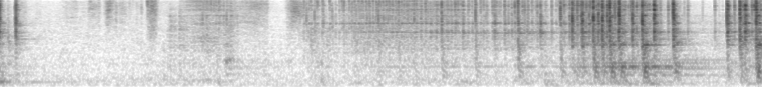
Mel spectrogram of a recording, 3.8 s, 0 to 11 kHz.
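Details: 2011 Audi A6 C6 2.0, front-wheel drive: dry crackling and ratchet-like clicks as the steering is turned, worse turning left, at full lock; caused by worn stabilizer links.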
